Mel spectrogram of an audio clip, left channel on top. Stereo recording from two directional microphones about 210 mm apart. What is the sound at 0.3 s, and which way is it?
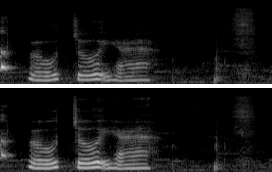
Speech, 25° right (ahead or behind).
